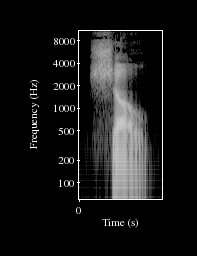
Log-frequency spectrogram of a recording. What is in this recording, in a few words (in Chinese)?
"手", Chinese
